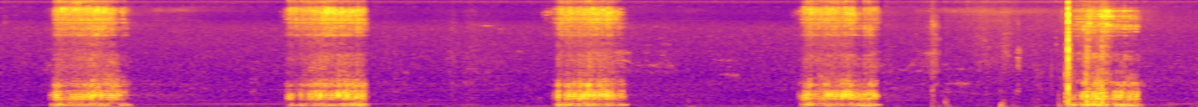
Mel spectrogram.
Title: Sleeping _ snoring puppy lagotto after extensive play time with his siblings. 💕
